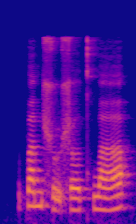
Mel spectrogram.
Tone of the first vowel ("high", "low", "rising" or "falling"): high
